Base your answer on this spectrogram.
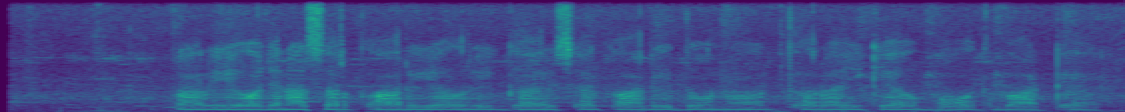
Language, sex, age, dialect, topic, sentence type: Bhojpuri, female, 18-24, Northern, banking, statement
